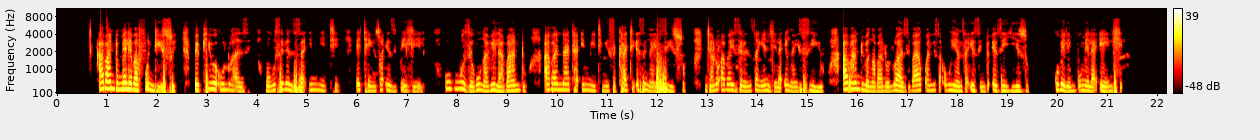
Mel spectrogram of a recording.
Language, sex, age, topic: North Ndebele, female, 25-35, health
